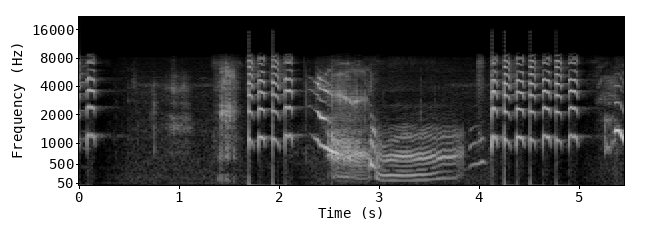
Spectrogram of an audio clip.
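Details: Four-year-old chihuahua howling at home: quick trains of high wavering yips, a rough sliding growl-like moan in the middle, then another rapid string of shrill yelps.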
